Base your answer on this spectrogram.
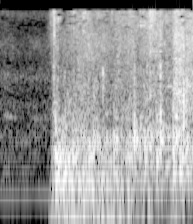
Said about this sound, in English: Massive explosions in northwestern Syria. Activists say these are tunnels full of explosives being detonated by militants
